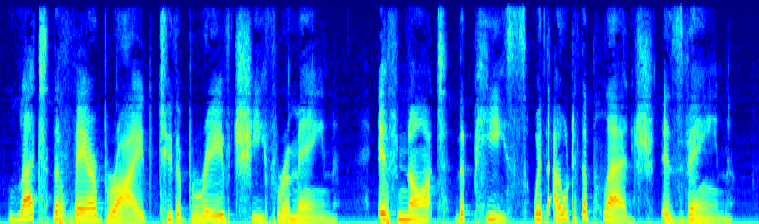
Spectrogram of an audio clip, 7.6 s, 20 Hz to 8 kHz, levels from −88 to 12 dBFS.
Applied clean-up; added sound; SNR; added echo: none; none; none; none.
